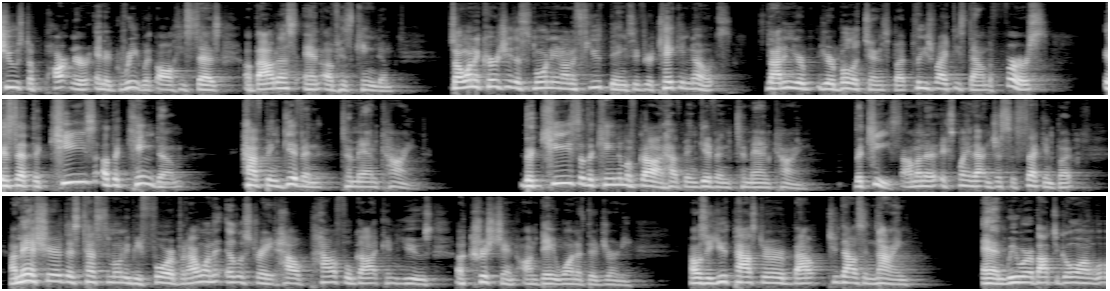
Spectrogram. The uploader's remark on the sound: Recorded from South Gate Fellowship in Duncanville, TX on Sunday, August 1, 2021.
